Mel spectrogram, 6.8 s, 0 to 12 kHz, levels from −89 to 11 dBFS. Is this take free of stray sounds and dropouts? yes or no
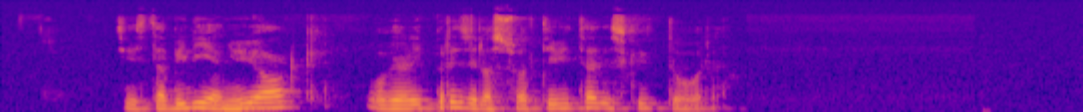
yes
